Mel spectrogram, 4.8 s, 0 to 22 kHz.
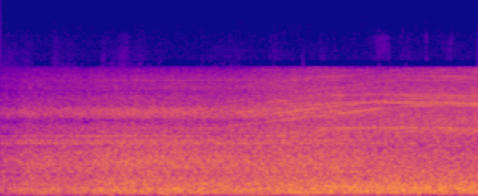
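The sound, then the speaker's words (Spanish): A Boeing 747 jet airplane's engines roar loudly and steadily as it comes in to land, a dense rumble with a whining hiss on top that holds for several seconds with no voices. “Bueno, no sé si tenemos el, el jet privado de volea, el Boeing 747.”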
